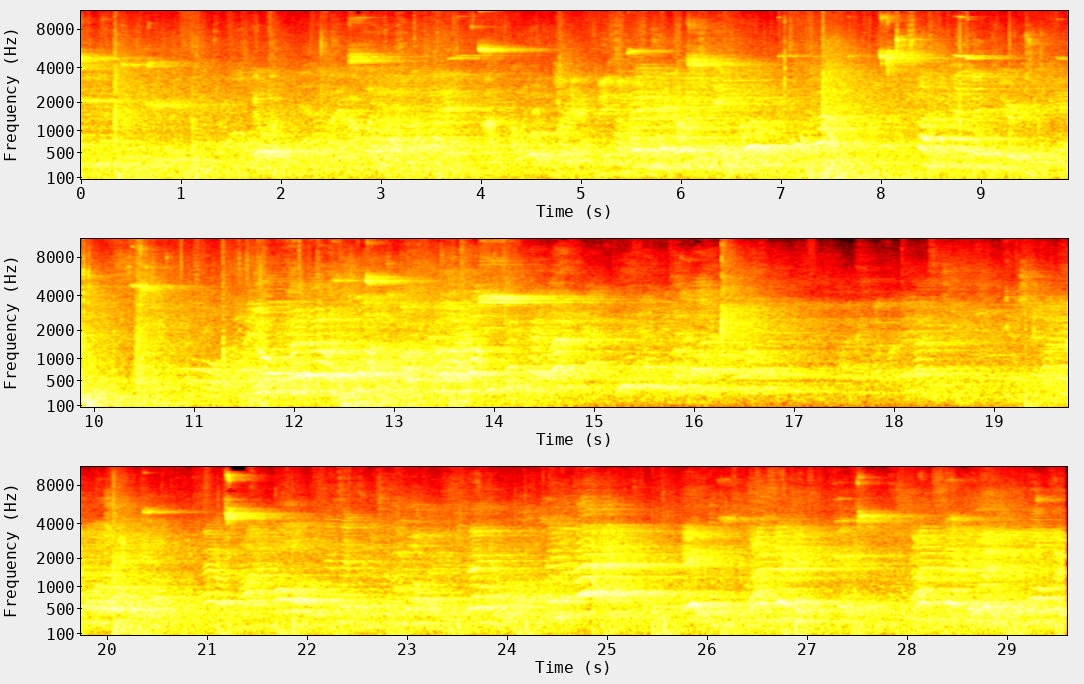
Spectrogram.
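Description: Sneakers squeak on a hardwood court.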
